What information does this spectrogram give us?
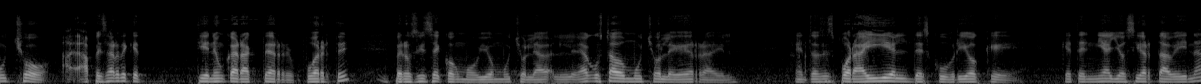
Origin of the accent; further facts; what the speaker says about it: Oaxaca, Mexico; Yo soy oaxaqueño, nací en 1979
